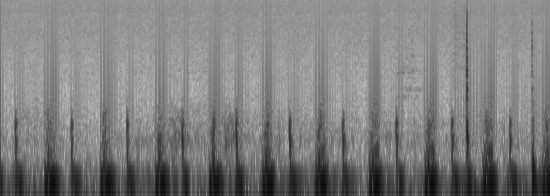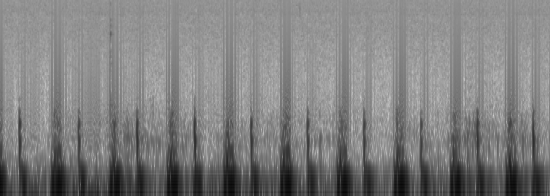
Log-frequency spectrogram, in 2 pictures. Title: Will you listen my real heartbeat sound? 콩닥 제 리얼콩닥 심장소리들어봐요 ASMR [NO TALKING]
